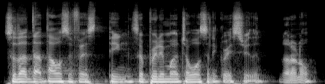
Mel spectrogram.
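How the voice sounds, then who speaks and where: Gravelly-voiced man, from Nicaragua. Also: mid-range voice, little pitch movement, fast, a little mellow. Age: 20s. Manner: rambling, repeats words while searching for them. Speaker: podcast co-host. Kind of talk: casual chat.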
